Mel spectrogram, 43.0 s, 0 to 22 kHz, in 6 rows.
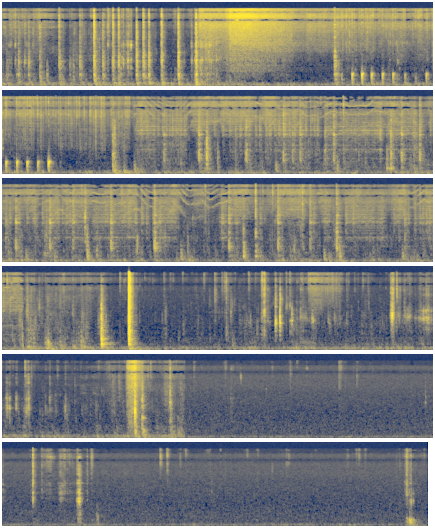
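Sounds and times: brief hiss: 3.2s - 11.8s, 30.8s - 31.2s
bread tapping on stove top: 5.5s - 8.8s.

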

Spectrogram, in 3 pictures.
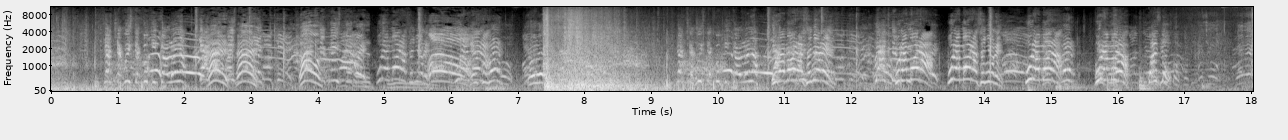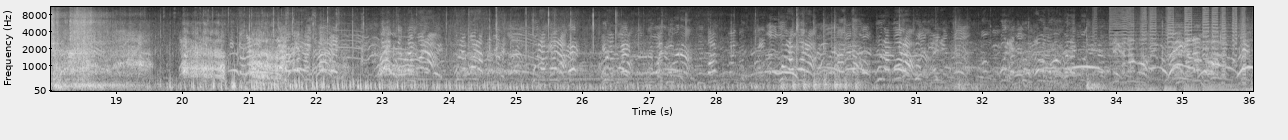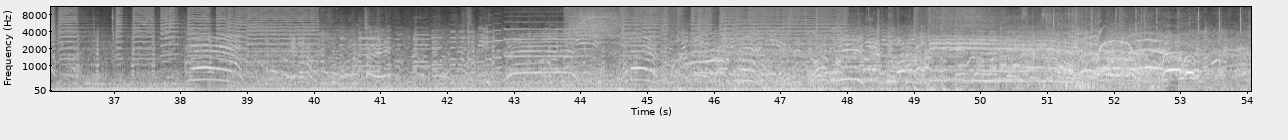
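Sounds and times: crowd voices shouting: 17.8s - 54.0s.

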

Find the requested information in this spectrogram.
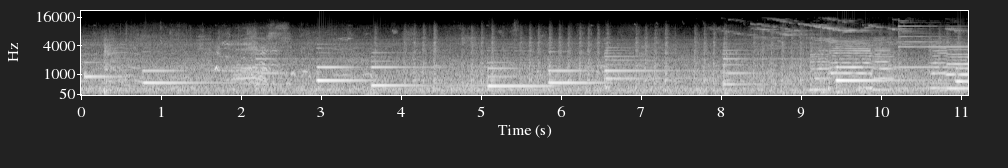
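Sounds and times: marching band front ensemble melody: 8.3s - 11.0s.

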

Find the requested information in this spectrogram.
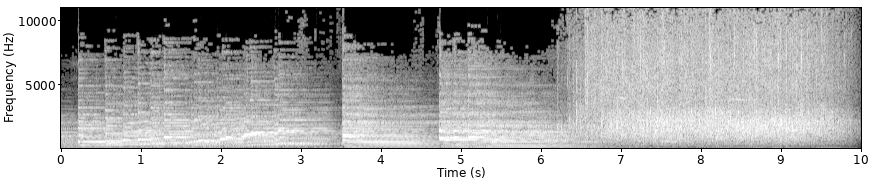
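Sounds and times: audience applause: 6.2s - 10.0s.

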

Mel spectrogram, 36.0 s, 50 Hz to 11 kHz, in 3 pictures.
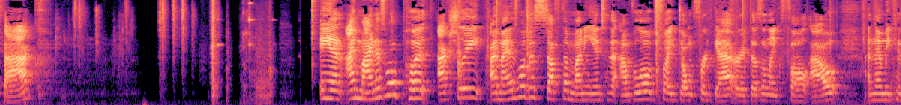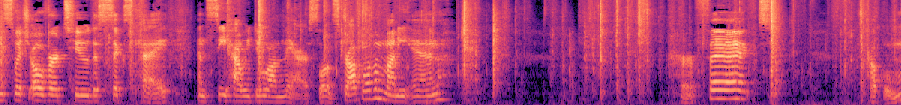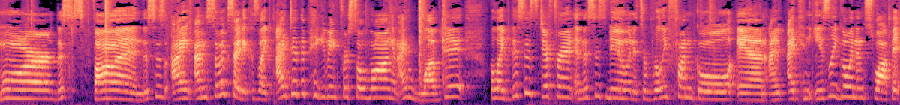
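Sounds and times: banknotes crinkling in plastic pouch: 9.3s - 29.9s.

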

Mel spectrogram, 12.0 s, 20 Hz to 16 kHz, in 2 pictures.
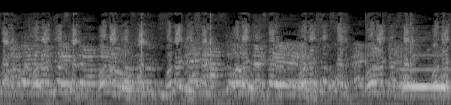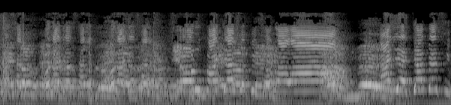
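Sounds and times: woman talking forcefully: 0.0s - 4.7s.

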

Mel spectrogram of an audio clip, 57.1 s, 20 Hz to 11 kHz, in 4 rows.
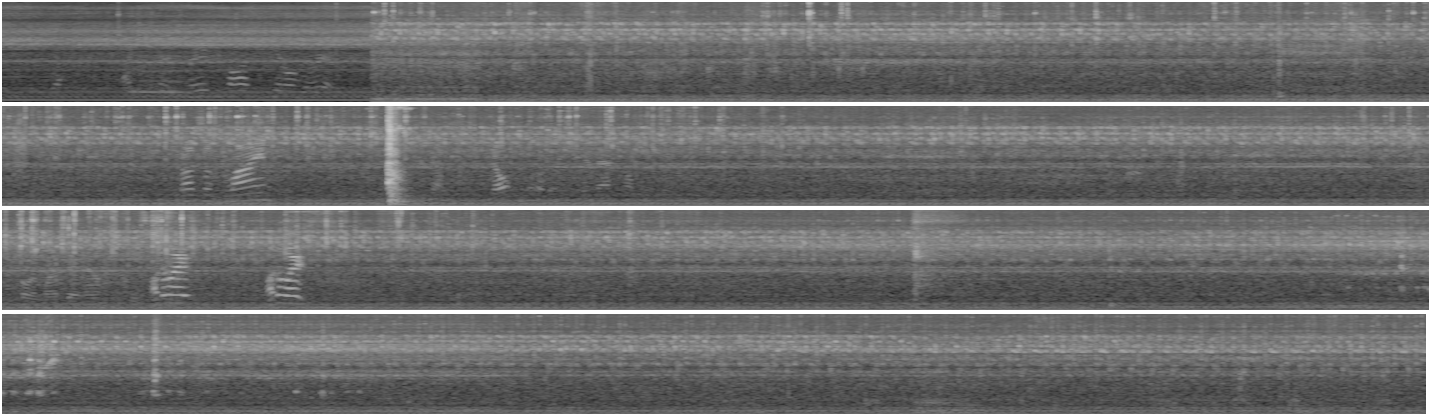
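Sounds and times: truck engine idling: 0.0s - 57.0s.

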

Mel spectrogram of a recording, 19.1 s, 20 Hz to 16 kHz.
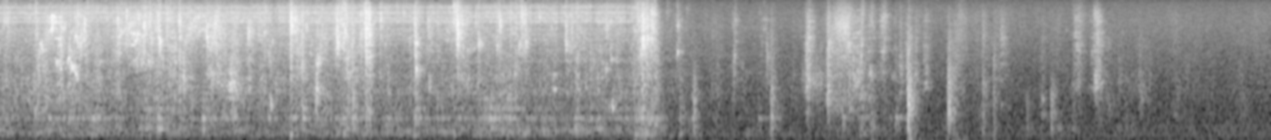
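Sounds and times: tap water running into sink: 0.0s - 10.3s.

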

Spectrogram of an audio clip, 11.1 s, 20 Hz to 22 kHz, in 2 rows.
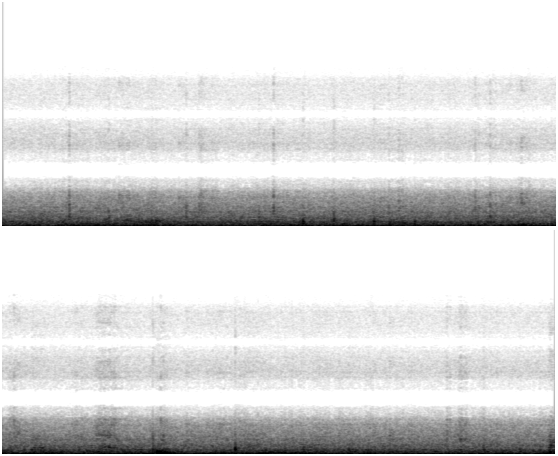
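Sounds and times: loud low rumbling: 0.0s - 11.0s.

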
